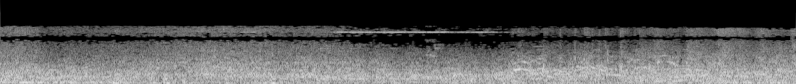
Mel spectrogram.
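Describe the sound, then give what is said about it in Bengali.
A train at a station, with a loud, unbroken rumble and rattle throughout and a steady thin whine riding high above the dense noise. “স্টেশনে train থামতে না থামতেই যাত্রীদের মধ্যে হুলস্থুল বেঁধে গিয়েছিল”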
